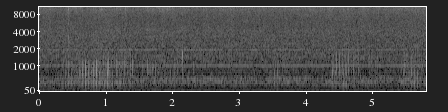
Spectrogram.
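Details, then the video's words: Pet cat Puppy, celebrating a 12th birthday, purring gently: a short strong rumbling burst at the start, then a quiet stretch, with fainter purr swells returning near the end over low room hum. "12 minutes of ASMR CAT PURRS for Puppy's 12th birthday"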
